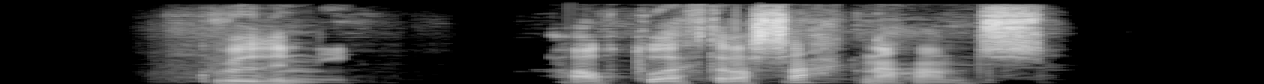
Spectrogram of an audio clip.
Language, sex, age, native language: Icelandic, male, 20-29, Icelandic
